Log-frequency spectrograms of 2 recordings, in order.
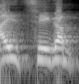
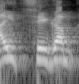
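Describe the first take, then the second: No difference in how they are said.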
